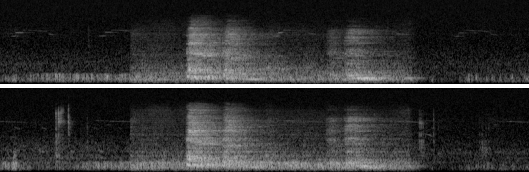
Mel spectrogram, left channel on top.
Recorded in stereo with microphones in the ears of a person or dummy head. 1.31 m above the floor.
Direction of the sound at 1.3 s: 75° right (ahead or behind).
